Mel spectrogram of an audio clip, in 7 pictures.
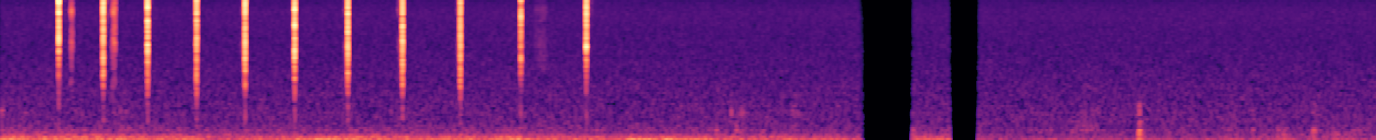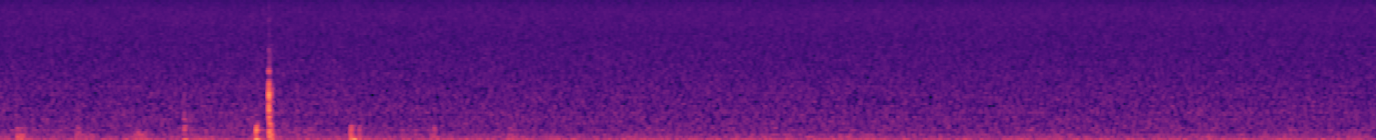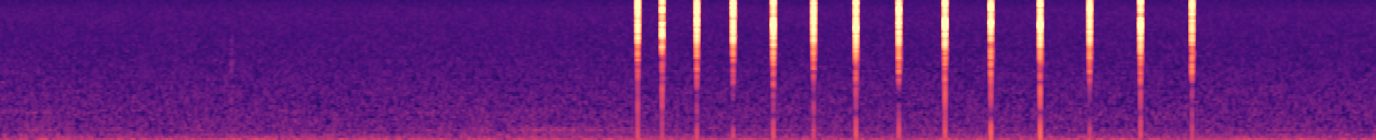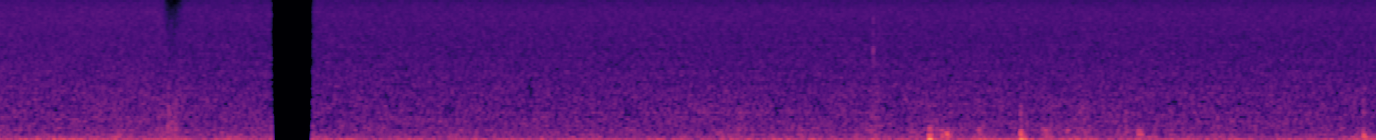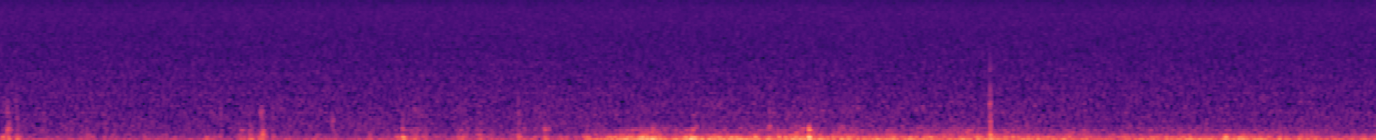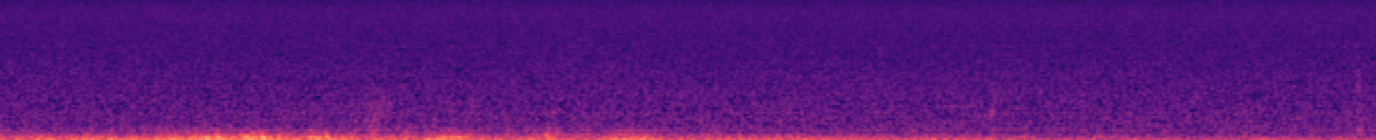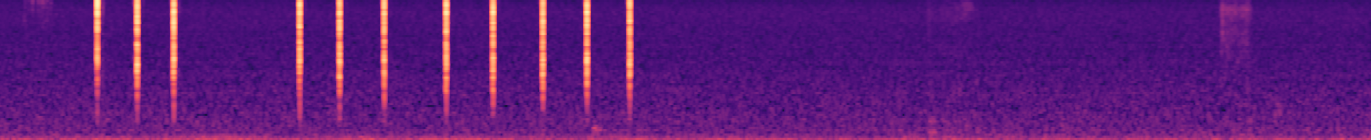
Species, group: Stethophyma grossum
Orthoptera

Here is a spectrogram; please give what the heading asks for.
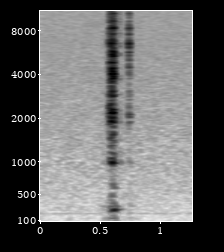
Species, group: Incertana incerta
Orthoptera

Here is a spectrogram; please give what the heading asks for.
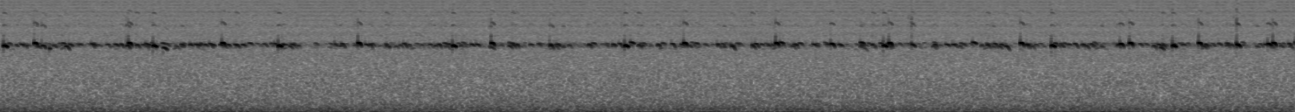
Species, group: Eugryllodes pipiens
Orthoptera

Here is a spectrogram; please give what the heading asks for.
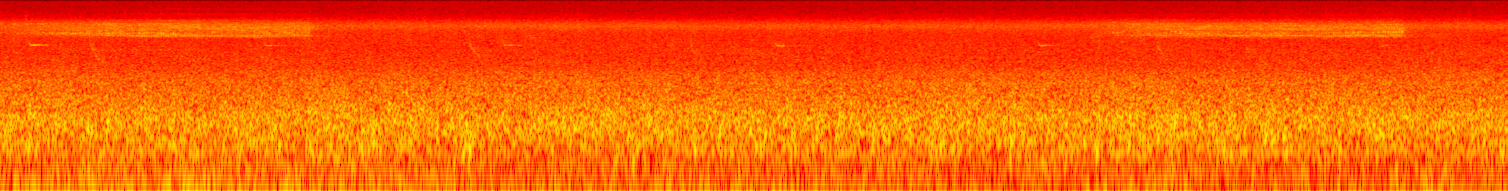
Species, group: Tettigonia cantans
Orthoptera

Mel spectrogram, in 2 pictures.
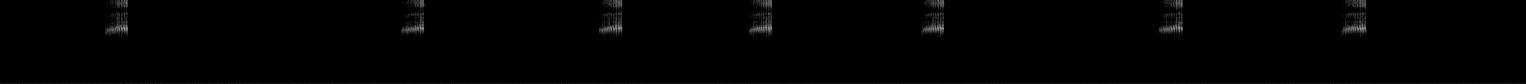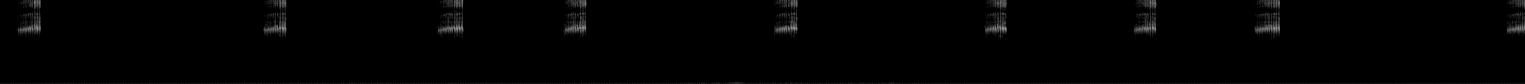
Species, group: Melanogryllus desertus
Orthoptera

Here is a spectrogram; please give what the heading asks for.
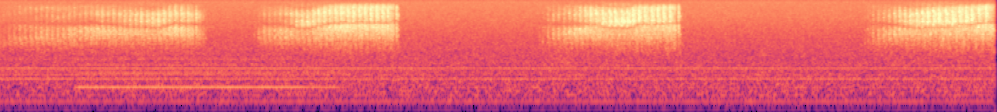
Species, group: Chorthippus biguttulus
Orthoptera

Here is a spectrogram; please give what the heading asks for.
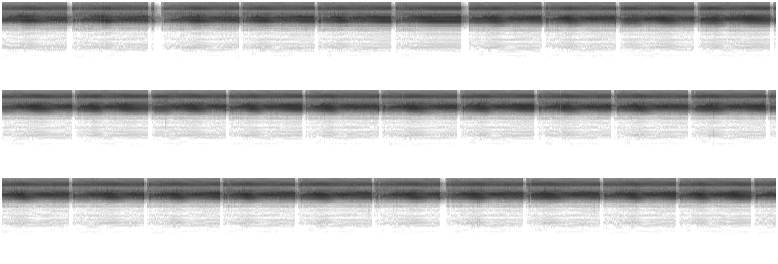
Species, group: Neoconocephalus triops
Orthoptera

